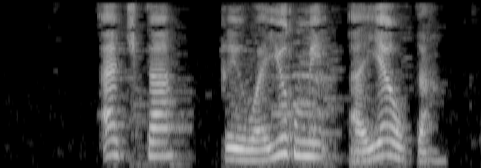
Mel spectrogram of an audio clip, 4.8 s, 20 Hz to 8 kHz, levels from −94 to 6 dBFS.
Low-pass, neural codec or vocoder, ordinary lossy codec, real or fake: 7.2 kHz; none; MP3, 64 kbps; real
